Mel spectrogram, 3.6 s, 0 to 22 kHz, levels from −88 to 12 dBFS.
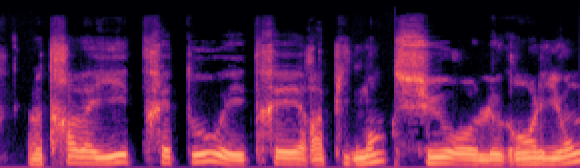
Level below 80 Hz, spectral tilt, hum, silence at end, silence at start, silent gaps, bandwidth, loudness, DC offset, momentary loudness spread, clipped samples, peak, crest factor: -60 dBFS; -5 dB/octave; none; 0 s; 0.2 s; none; 12.5 kHz; -10 LUFS; 0.4%; 4 LU; under 0.1%; 0 dBFS; 10 dB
